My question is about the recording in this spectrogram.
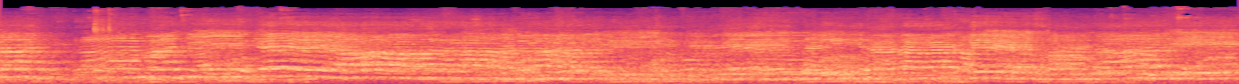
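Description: Several voices singing together, a choir-like group song.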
